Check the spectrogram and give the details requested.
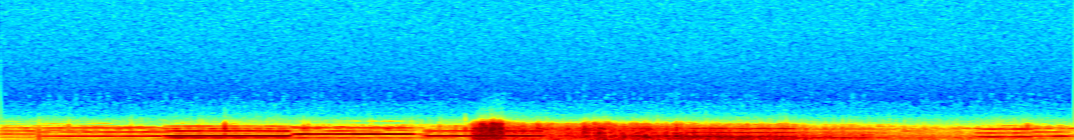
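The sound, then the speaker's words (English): A sustained, droning musical chord gives way midway to a sudden loud crash of thunder from a lightning storm, followed by a steady, heavy hiss of torrential rain at night over a stone county courthouse in a southwestern state, as the tones continue underneath. “The rain beats down in torrents, and during the brief flashes of lightning, a certain stone building stands out in the darkness of the night, the courthouse of a county in a southwestern state.”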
